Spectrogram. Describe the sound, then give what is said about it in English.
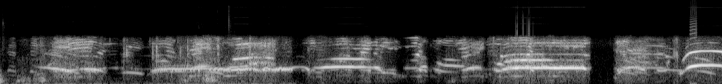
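A rowing crew, Wilson M1, cheers and shouts loudly and triumphantly after their bump, in repeated bursts with whoops and yells, pausing briefly between outbursts before rising again. “Yeah, I'm with Wilson M1 at the minute, who are very triumphant after their bump, and I'm wondering if I can get a little shout out from them.”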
